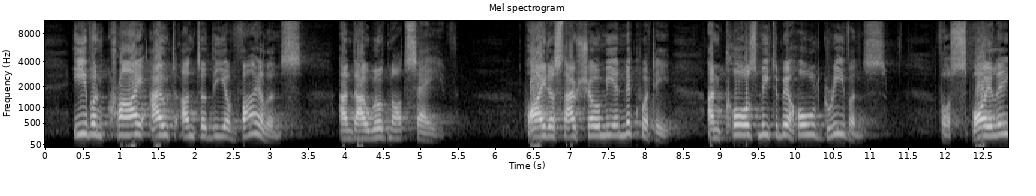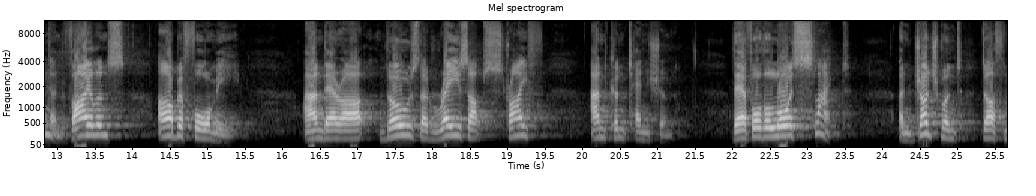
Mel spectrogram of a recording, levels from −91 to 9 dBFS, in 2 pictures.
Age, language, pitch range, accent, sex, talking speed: 60-79, English, 175-235 Hz, British, male, 115 wpm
